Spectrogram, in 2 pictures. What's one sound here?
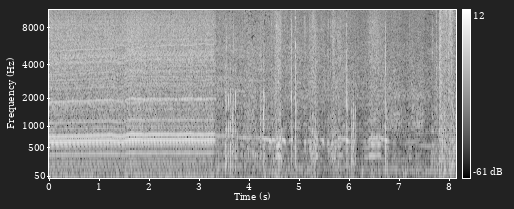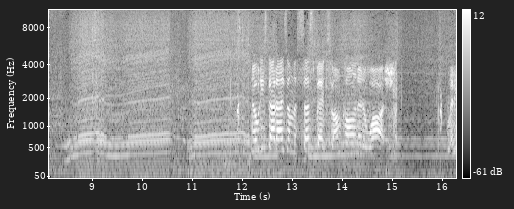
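A sports car engine roars at high revs, shifting through gears.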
